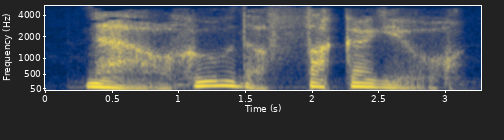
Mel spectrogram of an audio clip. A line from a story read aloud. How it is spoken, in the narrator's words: he hissed at me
